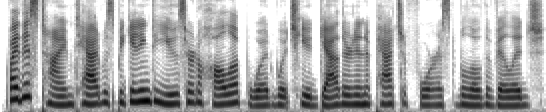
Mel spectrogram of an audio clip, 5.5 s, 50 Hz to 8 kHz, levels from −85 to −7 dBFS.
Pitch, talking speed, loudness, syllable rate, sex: 200 Hz, 275 wpm, -19 LUFS, 6.4 syllables/s, female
